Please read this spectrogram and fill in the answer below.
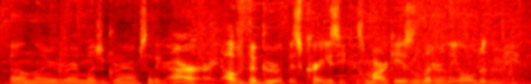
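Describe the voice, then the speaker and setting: The speech comes at a very fast pace with hardly any pauses. Music plays in the background. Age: 20s. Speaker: gaming streamer. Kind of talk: casual chat. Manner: animated.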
